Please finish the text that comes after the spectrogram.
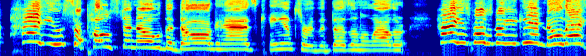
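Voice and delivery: high, loud exasperated disbelief; rising to a high, loud outcry of disbelief; incredulous. Real, not acted. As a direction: throw up your hands in disbelief. Host defends Olivia, incredulous.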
